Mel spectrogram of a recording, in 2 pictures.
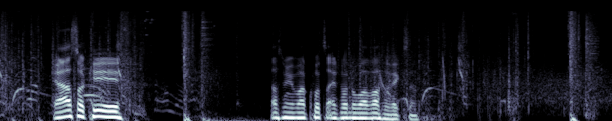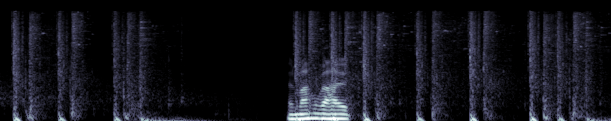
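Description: A rifle fires single shots in quick bursts.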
